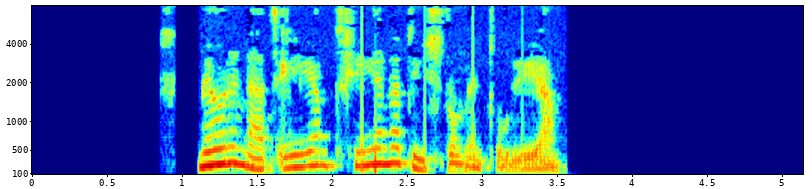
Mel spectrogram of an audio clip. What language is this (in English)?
Georgian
